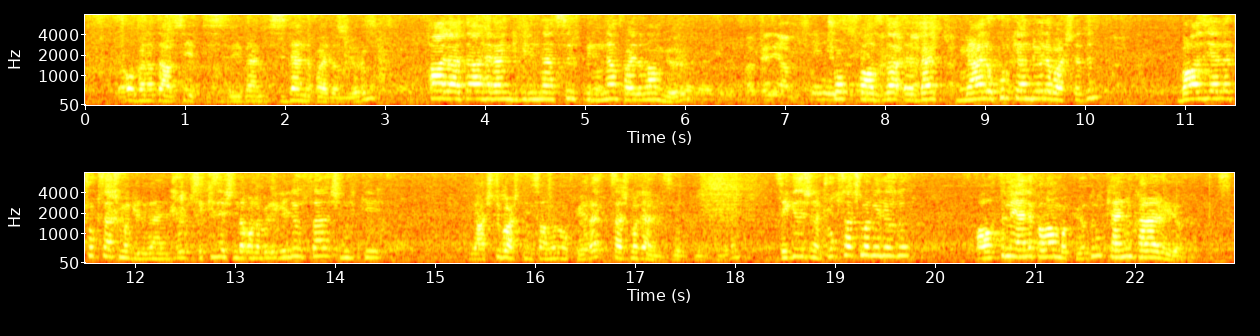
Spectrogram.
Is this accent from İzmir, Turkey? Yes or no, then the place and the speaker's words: yes; İzmir, Turkey; Tepecikliyim, romanın.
